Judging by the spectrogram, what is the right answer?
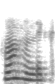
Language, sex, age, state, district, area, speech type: Odia, female, 60+, Odisha, Boudh, rural, conversation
